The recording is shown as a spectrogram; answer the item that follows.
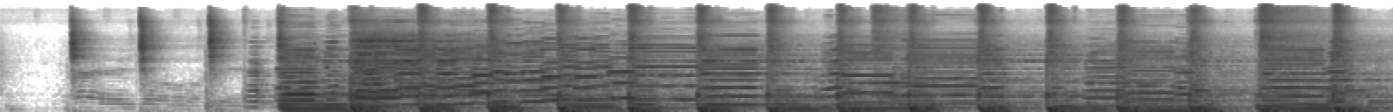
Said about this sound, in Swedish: Och vi ska bjuda på en tango som jag har skrivit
